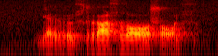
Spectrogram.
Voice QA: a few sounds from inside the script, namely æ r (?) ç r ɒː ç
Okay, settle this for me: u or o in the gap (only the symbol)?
o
